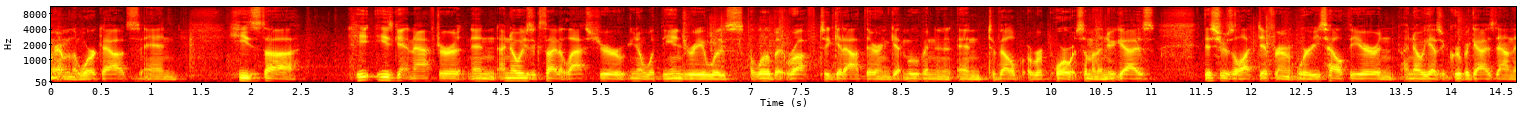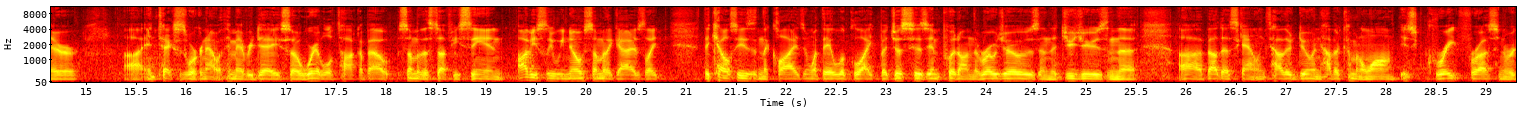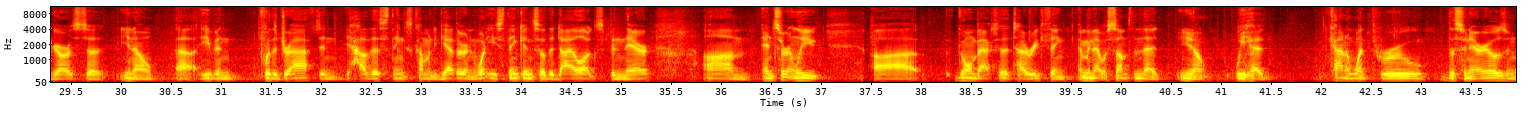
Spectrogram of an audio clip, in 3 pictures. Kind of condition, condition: setting, busy venue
